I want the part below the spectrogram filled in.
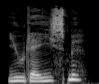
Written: judaisme

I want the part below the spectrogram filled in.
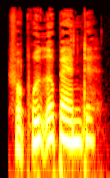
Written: forbryderbande

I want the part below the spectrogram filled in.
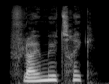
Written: fløjmøtrik

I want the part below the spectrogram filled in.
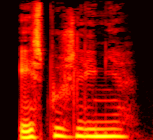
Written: S-buslinje

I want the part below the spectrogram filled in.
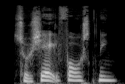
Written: socialforskning

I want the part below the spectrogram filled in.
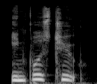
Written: indbrudstyv

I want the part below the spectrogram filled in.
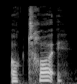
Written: oktroj

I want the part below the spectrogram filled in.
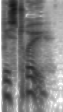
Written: bestrø

